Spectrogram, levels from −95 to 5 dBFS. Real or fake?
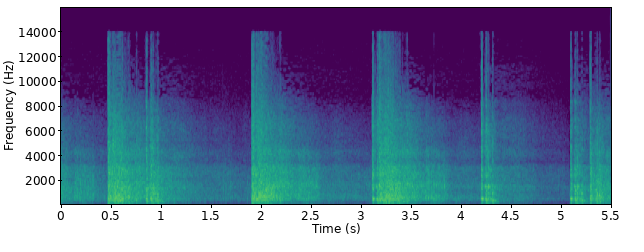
real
